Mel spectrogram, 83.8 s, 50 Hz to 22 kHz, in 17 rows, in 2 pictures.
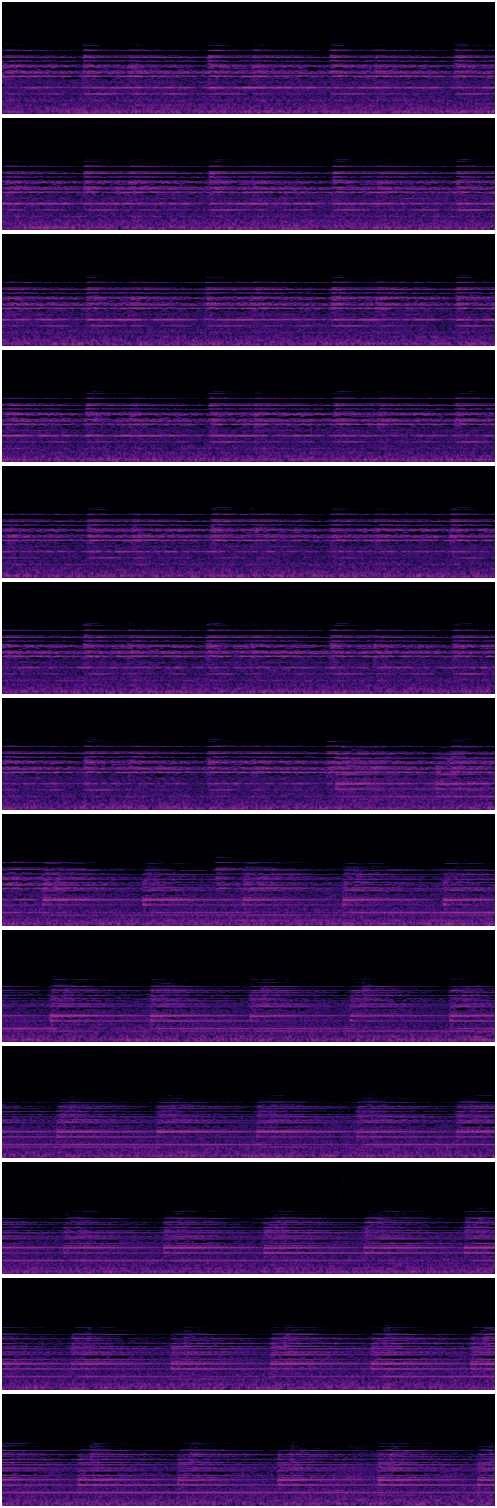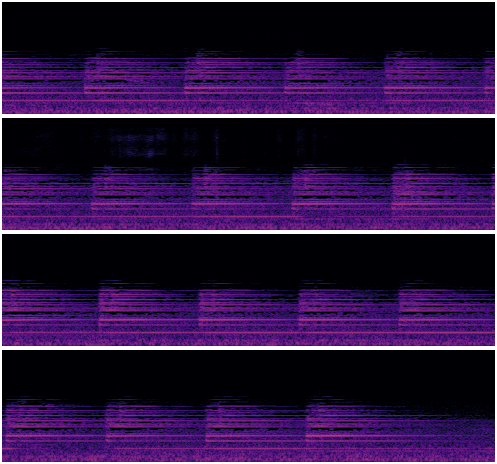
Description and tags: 20061014.two.churches
a longish recording of pealing bells in two downtown Seville parish churches: first Iglesia de San Buenaventura, then Iglesia de la Magdalena. The two bell towers were at right but a close building to my left gets the echoes. Recorded at evening from my flat roof with Soundman OKM into Sony MD.
/ campanas de las parroquias de San Buenaventutra y La Magdalena, en Sevilla. Aunque el sonido venía de la derecha hay un edificio a la izquierda que devuelve el eco. Brabado desde mi azotea
field-recording, ambiance, bells, south-spain, streetnoise, city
